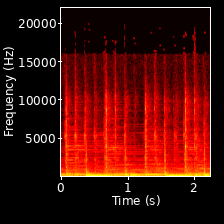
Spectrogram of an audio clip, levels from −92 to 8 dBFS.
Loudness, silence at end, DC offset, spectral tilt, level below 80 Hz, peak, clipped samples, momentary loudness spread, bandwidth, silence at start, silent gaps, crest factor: -24 LUFS; 0 s; under 0.1%; -6 dB/octave; -42 dBFS; -10 dBFS; under 0.1%; 3 LU; 13.5 kHz; 0 s; none; 12 dB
